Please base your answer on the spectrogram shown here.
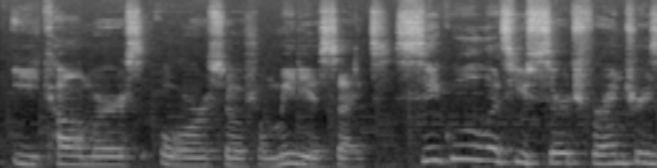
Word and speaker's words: SQL: SQL, pronounced SQL, stands for Structured Query Language.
